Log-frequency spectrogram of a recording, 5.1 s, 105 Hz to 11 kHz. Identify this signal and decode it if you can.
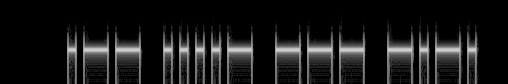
Morse code, heard as a keyed tone, about 15 wpm, 700 Hz. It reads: W4OC
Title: Easy Call Signs Repeated 2x - 15wpm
